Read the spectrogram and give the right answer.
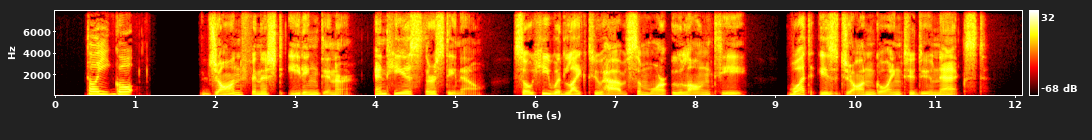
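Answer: Have some more oolong tea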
